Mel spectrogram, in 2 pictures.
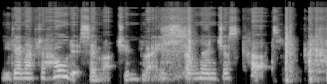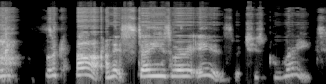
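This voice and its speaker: A woman's high voice in an English accent, with very wide pitch swings, big swings in loudness and a moderate pace. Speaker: card-making demonstrator. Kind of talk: live craft tutorial. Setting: Facebook live stream. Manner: chatty, informal.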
